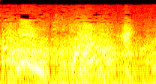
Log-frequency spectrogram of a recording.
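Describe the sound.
A dog barks and yips while attacking a man and grabbing his arm. A few loud vocal bursts have whining, growling tones that slide up and down in pitch.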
